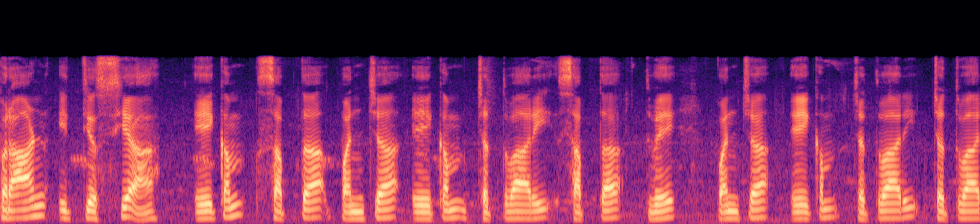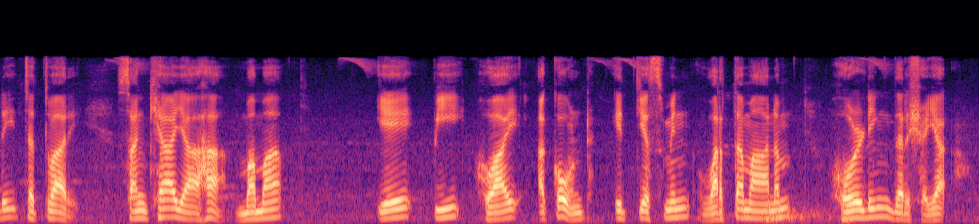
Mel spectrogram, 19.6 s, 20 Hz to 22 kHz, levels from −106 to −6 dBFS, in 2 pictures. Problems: constant background noise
